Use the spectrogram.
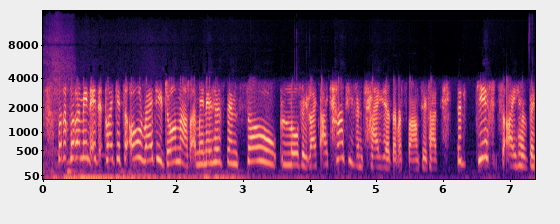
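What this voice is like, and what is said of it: Blackrock accent. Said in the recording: “It's the BlackRock accent.”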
